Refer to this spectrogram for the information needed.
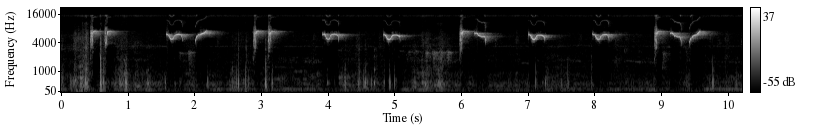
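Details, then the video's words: Kolibri wulung sunbird singing in a recording meant for tutoring other songbirds: short, high, sharp whistled notes with quick downward flicks, repeated about once a second, over soft low knocks and rustling. "SUARA BURUNG MASTERAN Kowul (Kolibri Wulung) GACOR"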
